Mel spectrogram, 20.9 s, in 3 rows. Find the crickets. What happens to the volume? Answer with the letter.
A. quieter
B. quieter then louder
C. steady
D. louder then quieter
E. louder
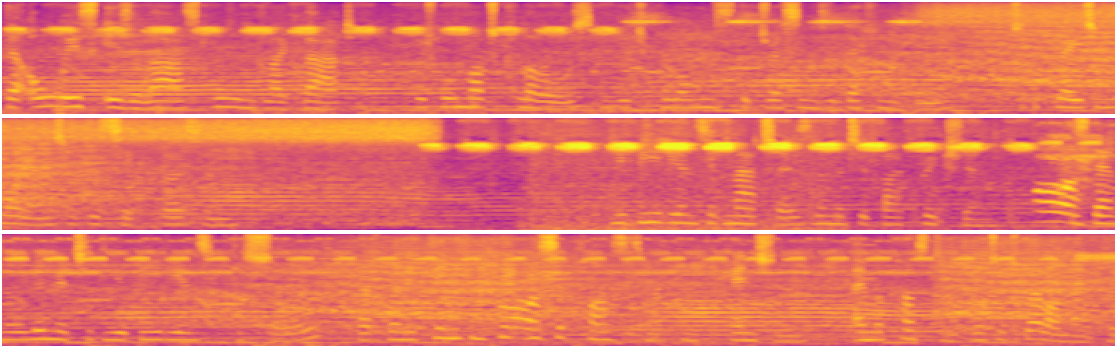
D.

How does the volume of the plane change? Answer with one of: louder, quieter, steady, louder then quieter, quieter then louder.
quieter then louder.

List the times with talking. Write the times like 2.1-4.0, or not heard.
0.0-8.6, 10.8-20.8.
